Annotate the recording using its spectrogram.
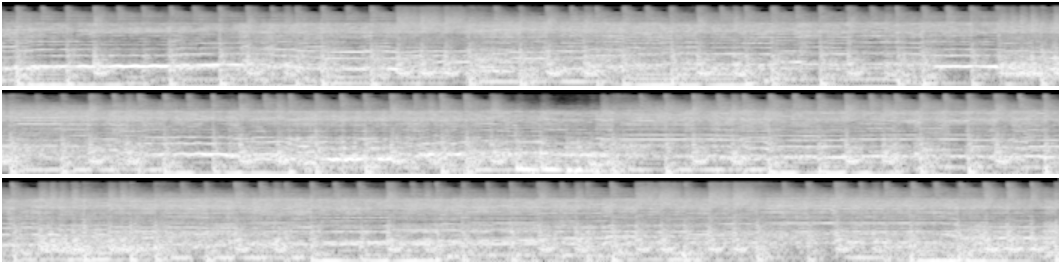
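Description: Live rock band playing an instrumental passage on electric guitars and a drum kit.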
